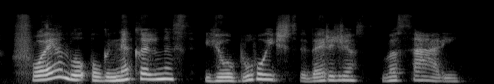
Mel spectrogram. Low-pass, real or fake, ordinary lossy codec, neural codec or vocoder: 10.8 kHz; fake; MP3, 64 kbps; codec, 16 kHz in and 24 kHz out, 0.6 kbps, FocalCodec, streaming, 2048 codes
